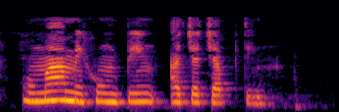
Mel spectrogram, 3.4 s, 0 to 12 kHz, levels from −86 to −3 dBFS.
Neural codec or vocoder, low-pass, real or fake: none; 7.2 kHz; real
